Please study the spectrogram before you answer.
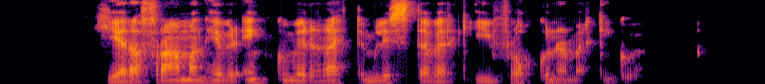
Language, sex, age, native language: Icelandic, male, 40-49, Icelandic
